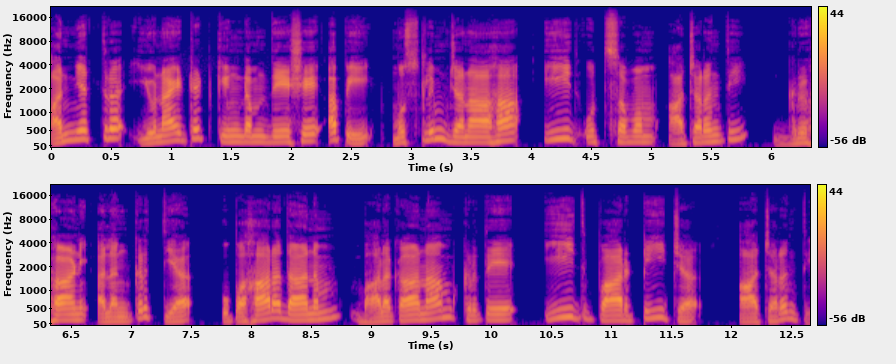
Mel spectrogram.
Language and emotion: Sanskrit, neutral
